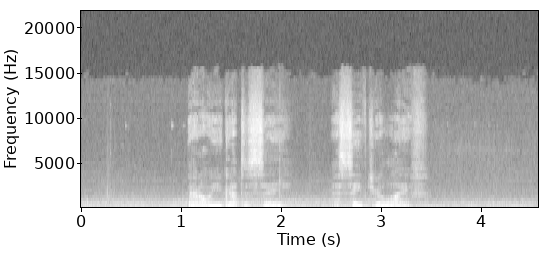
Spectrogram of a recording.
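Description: A man with a low, gruff voice answers calmly.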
